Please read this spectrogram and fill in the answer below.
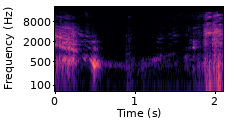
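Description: Sony reel-to-reel tape deck rewinding: a high-pitched squealing warble of tape running back fast, which falls in pitch and stops about half a second in. Then a faint steady hum, and a few sharp clicks near the end.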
